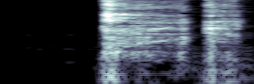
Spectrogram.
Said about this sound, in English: Sorry, I'm going to cough. I'm going to fucking sniffle. I'm still goddamn sick.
